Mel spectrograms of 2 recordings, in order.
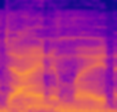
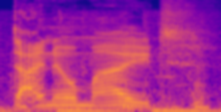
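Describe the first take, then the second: First: It is said in the speaker's ordinary voice. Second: It is said in an exaggerated imitating voice.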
